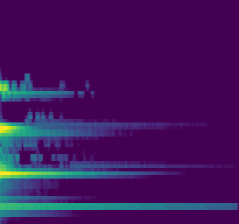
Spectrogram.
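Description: A bell 'ding' sound effect, struck once and ringing out with a clear tone that slowly fades.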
